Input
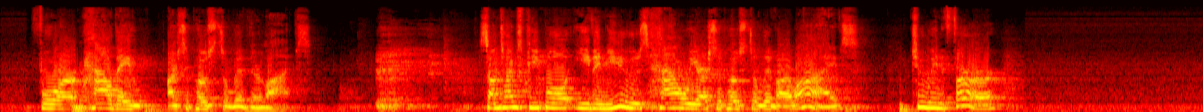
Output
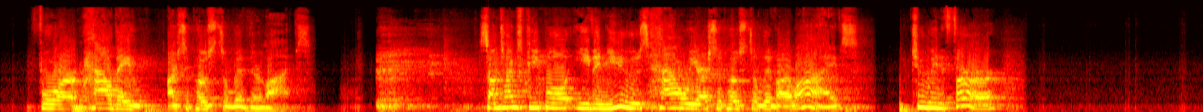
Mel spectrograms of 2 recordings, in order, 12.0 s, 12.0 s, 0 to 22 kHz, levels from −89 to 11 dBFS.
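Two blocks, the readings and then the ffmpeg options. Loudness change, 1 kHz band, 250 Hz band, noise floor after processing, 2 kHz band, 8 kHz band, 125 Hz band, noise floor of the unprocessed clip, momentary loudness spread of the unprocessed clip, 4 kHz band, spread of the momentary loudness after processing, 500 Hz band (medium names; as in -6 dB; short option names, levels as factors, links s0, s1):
+5.5 dB, +5.5 dB, +5.5 dB, -60 dBFS, +5.5 dB, +5.5 dB, +5.5 dB, -49 dBFS, 16 LU, +5.5 dB, 16 LU, +5.5 dB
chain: -af "agate=range=0.141:threshold=0.00708:ratio=16:detection=peak,volume=1.88"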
